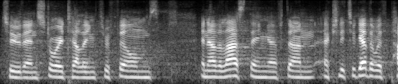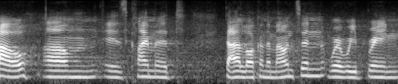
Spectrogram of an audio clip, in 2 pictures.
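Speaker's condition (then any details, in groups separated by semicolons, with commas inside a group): No condition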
